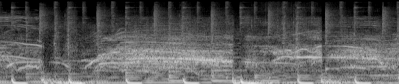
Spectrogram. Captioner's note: explosions and cheering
